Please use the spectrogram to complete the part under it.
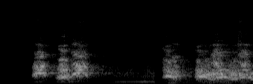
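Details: Tibetan Mastiff, called a Bhote dog, with a resounding voice: two deep booming barks, a quiet pause with a faint low hum, then two more heavy barks.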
